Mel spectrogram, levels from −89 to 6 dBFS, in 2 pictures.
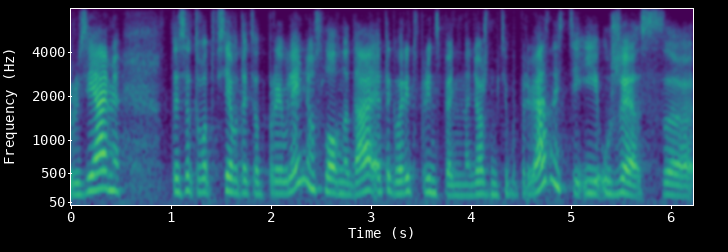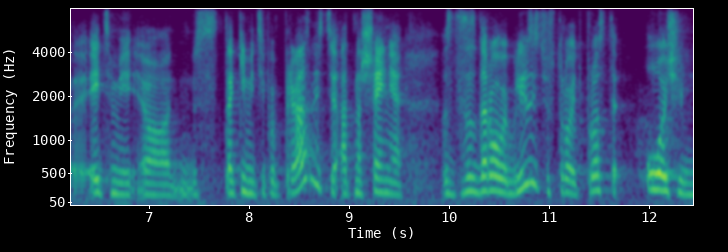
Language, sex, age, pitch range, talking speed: Russian, female, 20-39, 180-220 Hz, 170 wpm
